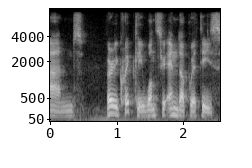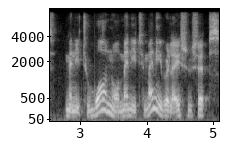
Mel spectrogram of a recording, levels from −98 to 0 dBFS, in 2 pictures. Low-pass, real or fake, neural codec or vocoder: 7.2 kHz; real; none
